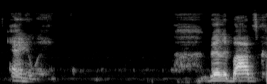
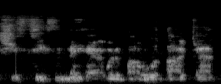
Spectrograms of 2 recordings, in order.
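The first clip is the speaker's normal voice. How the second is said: much lower, far-off imitation of the deep-voiced woman; 6 semitones lower, 4 dB quieter than usual. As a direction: drop low into her raspy storytelling. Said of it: "talks like this".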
